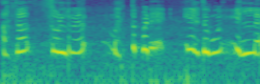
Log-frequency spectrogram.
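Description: An actress playing a young orphaned woman who talks through tears, halting and repeating her words. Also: very high voice, noisy background. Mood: tearful. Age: young adult. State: crying. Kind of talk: romantic drama acting.

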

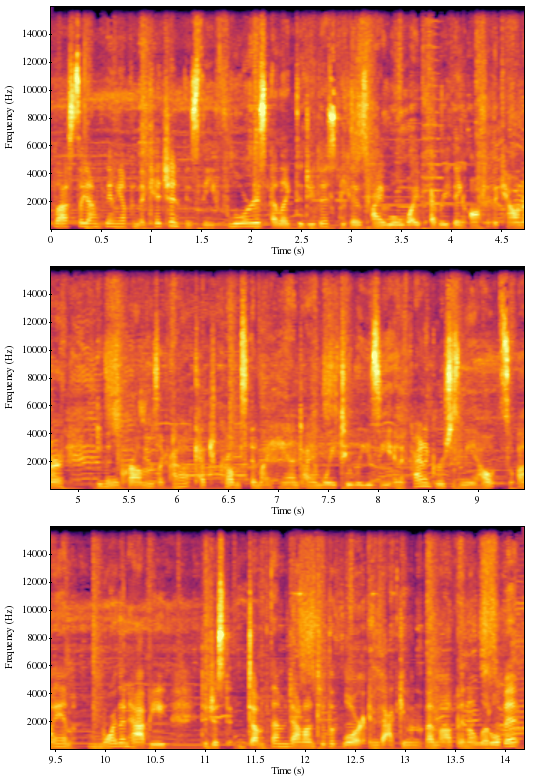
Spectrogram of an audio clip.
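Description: A woman's voice: mid-range voice, steady tone, fast. A young woman in her twenties, chatting casually and asking her viewers questions while narrating a clean-with-me video at home. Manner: chatty, upbeat, asks viewers many questions. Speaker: lifestyle vlogger. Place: home, kitchen and bathroom. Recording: narration over loud background music.

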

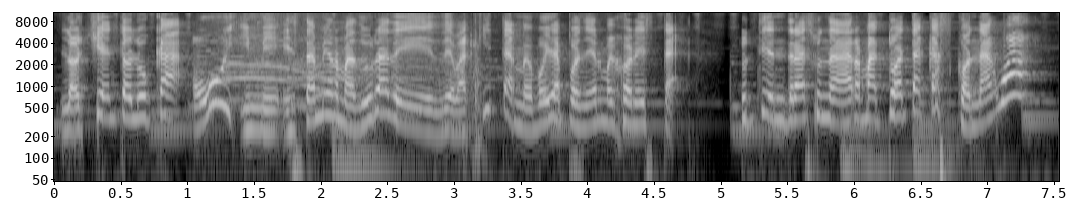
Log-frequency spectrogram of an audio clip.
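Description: A performer voicing an excitable, boastful baby boy in a pitched-up voice for a playful children's gaming roleplay. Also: a little fast. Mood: chatty. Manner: exclaiming, repetitive, childlike. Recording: music behind the voice.

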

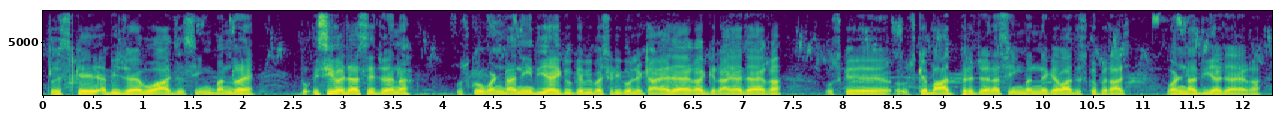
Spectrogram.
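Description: A young man with a Pakistani Urdu accent talks from behind the camera in an outdoor farm yard. His voice sits at a middle pitch, and he speaks with eager, proud enthusiasm, often repeating blessings. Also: steady tone, normal speed, darkish tone. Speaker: cattle farm owner. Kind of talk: casual vlog narration.

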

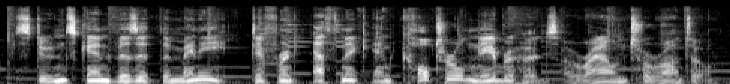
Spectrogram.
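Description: A man reading a scripted promotional voice-over in a smooth, even delivery. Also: medium pitch, a little fast, faint music behind. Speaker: promo narrator.

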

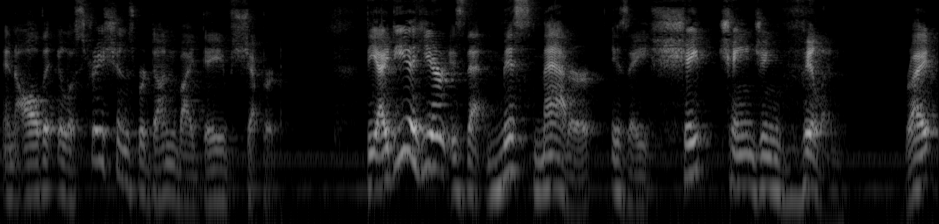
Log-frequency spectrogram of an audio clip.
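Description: A man's voice: fairly low pitch, a bit bright, slight background noise. A middle-aged man teaching a children's reading lesson, explaining expressively from an indoor room. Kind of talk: instructional read-aloud lesson for children. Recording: roomy echo.

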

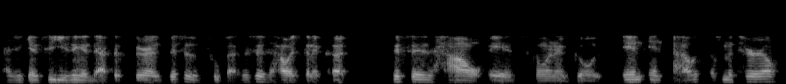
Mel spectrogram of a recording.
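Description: A man walking through a live software demo, enthusiastic and chatty, often restarting his sentences. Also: fairly low pitch, steady tone, a little fast, dry recording. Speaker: software demonstrator. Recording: tinny phone-like, dry audio.

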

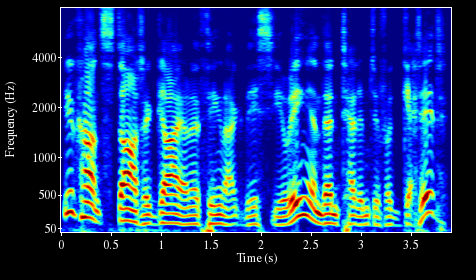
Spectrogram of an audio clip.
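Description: A man's voice: mid-range voice, sing-song, brisk, dry recording, clean studio sound, voice pushed up, close to an everyday voice. A man voicing a greedy, desperate schemer who presses and wheedles. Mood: greedy pushing. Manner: pushy, wheedling.

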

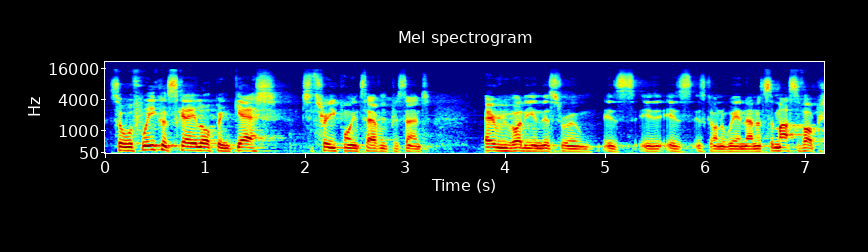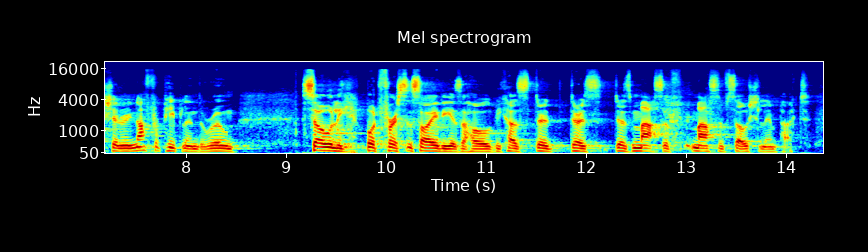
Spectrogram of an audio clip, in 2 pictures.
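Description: A man's voice: mid-range voice, brisk. A man in his forties with an Irish accent, giving the closing words of a talk on a conference stage. He talks with his hands and often starts with "look" or repeats a word before going on. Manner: animated, gesturing, keeps saying "look" and restarting words. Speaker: conference speaker. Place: stage of a large conference hall.

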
